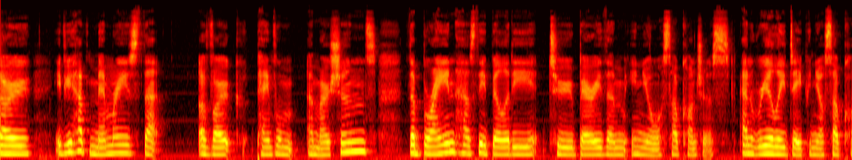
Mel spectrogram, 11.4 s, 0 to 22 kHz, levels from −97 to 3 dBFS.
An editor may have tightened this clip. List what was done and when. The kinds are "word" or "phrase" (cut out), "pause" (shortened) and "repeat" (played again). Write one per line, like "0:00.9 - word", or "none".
0:03.4 - pause
0:09.8 - pause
